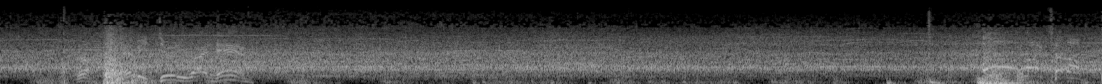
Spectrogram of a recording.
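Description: A body slams heavily onto a wrestling mat with a thud.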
